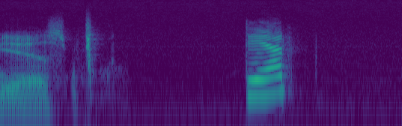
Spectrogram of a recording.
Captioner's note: kisses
